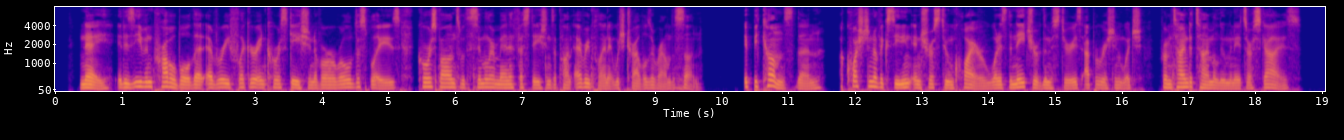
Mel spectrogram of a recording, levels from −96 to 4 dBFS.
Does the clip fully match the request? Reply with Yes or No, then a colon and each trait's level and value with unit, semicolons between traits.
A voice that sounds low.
Yes: low, 125 Hz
